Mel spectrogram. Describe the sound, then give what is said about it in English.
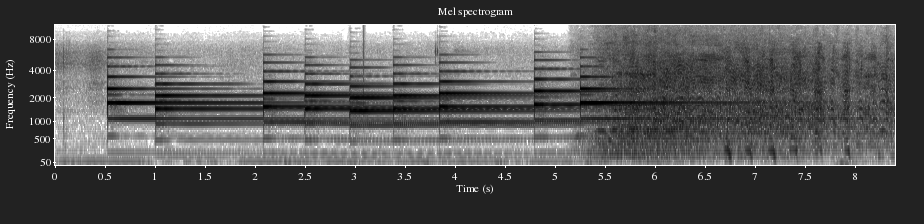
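The doorbell of Bing Crosby's house chimes a long melodic tune of about ten clear, ringing notes, loud, before a burst of laughter and crowd noise washes in over the final tones. “I'll ring the doorbell.”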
